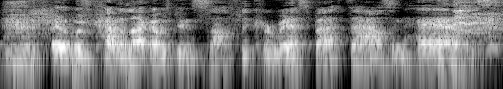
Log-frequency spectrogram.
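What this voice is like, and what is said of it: Consistently held put-on accent. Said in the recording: “your accent has been very consistent up to this point.”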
